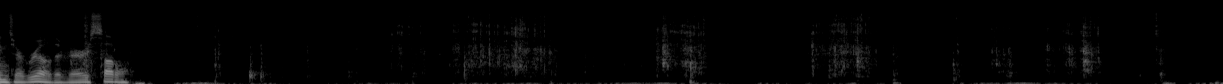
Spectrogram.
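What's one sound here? Foil card packs crinkle and rustle as they are pulled from a cardboard box.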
